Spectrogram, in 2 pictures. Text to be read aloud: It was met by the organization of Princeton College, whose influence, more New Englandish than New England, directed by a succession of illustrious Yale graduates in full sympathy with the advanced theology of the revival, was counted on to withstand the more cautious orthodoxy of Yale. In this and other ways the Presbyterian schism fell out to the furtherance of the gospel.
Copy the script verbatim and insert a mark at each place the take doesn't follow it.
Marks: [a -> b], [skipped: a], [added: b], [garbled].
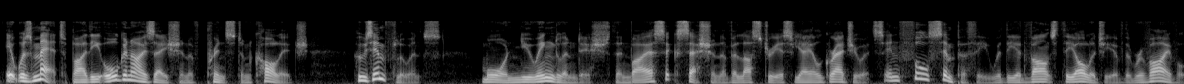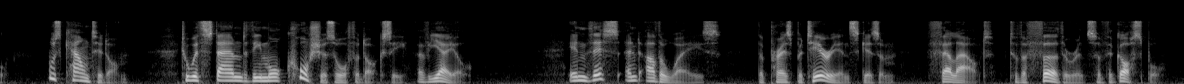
It was met by the organization of Princeton College, whose influence, more New Englandish than [skipped: New England, directed] by a succession of illustrious Yale graduates in full sympathy with the advanced theology of the revival, was counted on to withstand the more cautious orthodoxy of Yale. In this and other ways the Presbyterian schism fell out to the furtherance of the gospel.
